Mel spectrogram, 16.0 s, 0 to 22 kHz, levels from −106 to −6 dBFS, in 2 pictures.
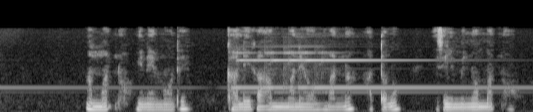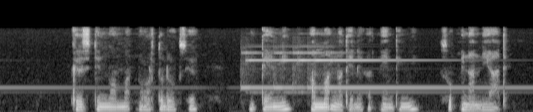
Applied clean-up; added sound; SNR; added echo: none; Bell / Doorbell; 10 dB; none.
